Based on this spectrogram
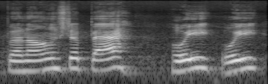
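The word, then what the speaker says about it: pahoehoe: Pehoi Hoi pronounced Peh Hoi Hoi is a basaltic lava flows that has a smooth and twisty rope-like surface.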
